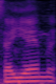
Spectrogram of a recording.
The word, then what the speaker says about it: Siam: Summer in Siam. – Siam, scusami. – Che ci hanno appena rimproverato che pronunciamo male in inglese.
